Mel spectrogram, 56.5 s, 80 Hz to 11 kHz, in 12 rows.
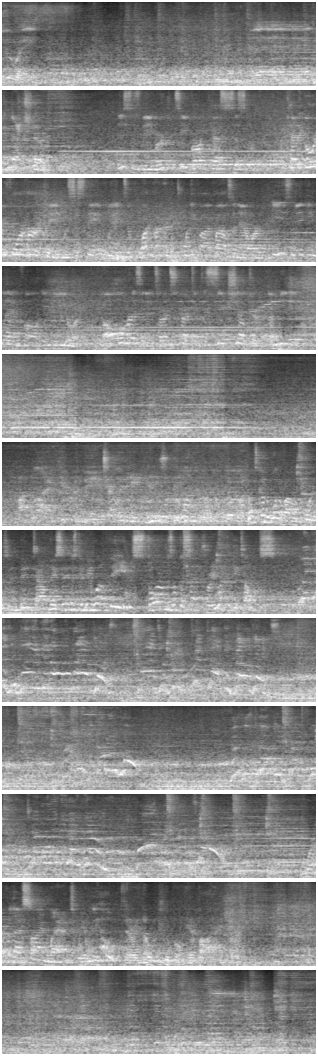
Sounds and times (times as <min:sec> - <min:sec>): Music: 0:00.0 - 0:07.5, 0:15.4 - 0:23.0, 0:30.0 - 0:48.7, 0:50.4 - 0:56.5
Speech: 0:03.7 - 0:05.6, 0:06.3 - 0:18.7, 0:23.8 - 0:37.2, 0:46.9 - 0:50.8.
